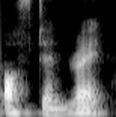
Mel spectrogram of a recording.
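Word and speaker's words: often: তাহলে বলেছে যে অফেন এ শব্দটার উচ্চারণ আমরা কিভাবে করব অফেন নাকি অফটেন অফেনকে চারভাবে উচ্চারণ করা যায় অফেন অফেন চারটা ভারেক্ট সো কেউ যদি অফেন বলে আর আপনি যদি বলেন অফটেন তাহলে কেউ কারো নাক ঘুষি দিয়ে ভাঙ্গার দরকার নেই everything is okay okay cushion number present কন্টিং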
